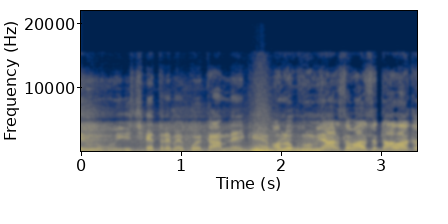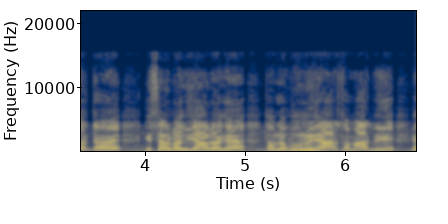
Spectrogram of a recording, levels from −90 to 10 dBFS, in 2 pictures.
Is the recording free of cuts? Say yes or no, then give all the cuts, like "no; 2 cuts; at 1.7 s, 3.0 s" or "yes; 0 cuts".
no; 1 cut; at 1.8 s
